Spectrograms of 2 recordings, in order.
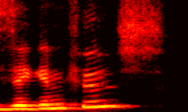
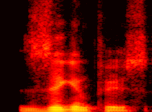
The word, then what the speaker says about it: Ziegenfus: morning thank you for having me absolutely so pronounce your last name for me it's zigg Fus zigg Fus okay uh I didn't ask you that beforehand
